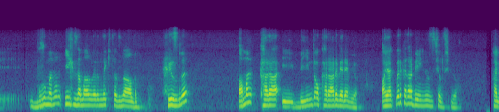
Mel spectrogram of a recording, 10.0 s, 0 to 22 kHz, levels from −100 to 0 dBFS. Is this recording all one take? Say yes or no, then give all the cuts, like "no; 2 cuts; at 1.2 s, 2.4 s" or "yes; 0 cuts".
yes; 0 cuts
